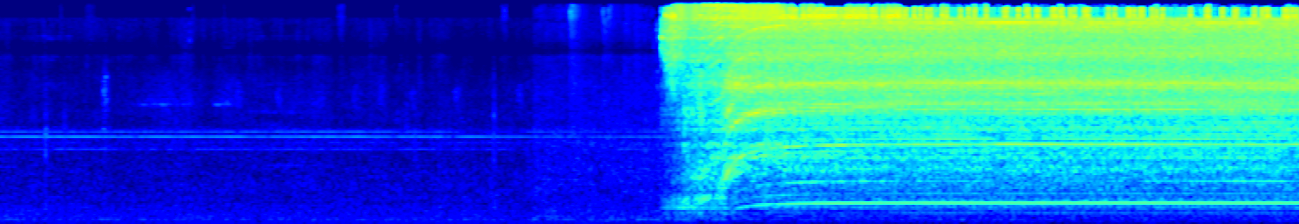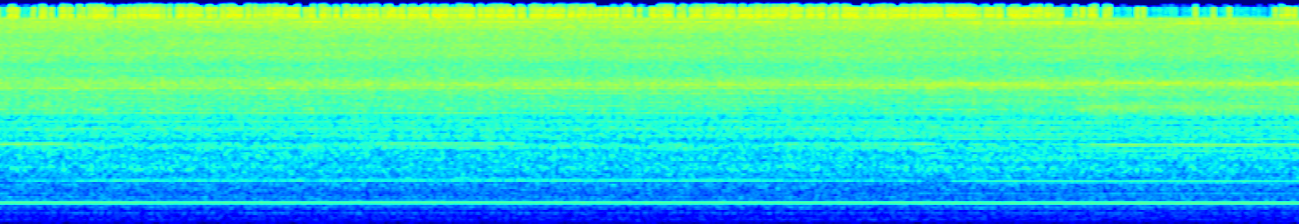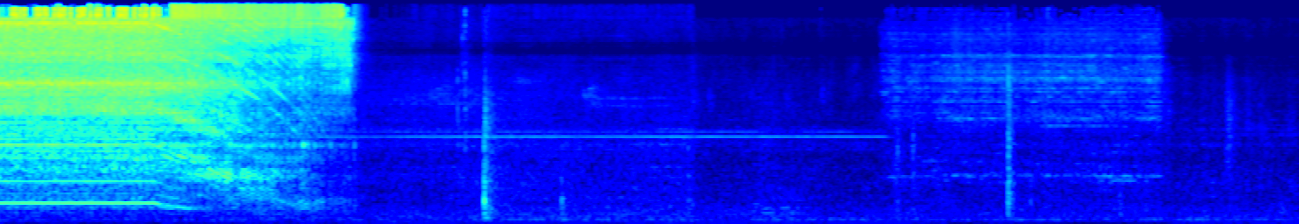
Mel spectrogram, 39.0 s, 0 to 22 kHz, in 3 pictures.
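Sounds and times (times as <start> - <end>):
small electric motor whining: 6.6 - 29.6.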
